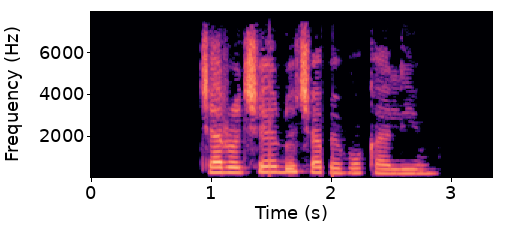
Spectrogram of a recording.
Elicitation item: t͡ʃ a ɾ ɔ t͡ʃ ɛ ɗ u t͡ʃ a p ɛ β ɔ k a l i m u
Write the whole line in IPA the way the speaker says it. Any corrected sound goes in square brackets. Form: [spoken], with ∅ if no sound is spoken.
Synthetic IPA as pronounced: t͡ʃ a ɾ ɔ t͡ʃ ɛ ɗ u t͡ʃ a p ɛ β ɔ k a l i m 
